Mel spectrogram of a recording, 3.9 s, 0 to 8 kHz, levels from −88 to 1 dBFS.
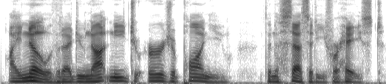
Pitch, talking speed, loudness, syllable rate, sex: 95 Hz, 235 wpm, -18 LUFS, 6.3 syllables/s, male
